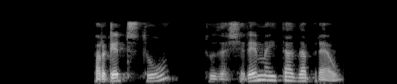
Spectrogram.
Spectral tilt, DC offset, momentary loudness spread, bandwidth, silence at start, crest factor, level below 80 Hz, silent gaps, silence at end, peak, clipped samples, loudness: -4 dB/octave; under 0.1%; 12 LU; 8 kHz; 0.95 s; 22 dB; -60 dBFS; 1.79-2.05 s; 0.55 s; -2 dBFS; under 0.1%; -22 LUFS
